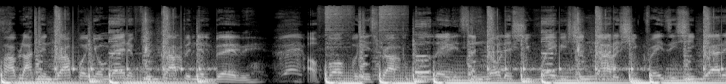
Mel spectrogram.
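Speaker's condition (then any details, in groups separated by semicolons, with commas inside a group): No condition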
